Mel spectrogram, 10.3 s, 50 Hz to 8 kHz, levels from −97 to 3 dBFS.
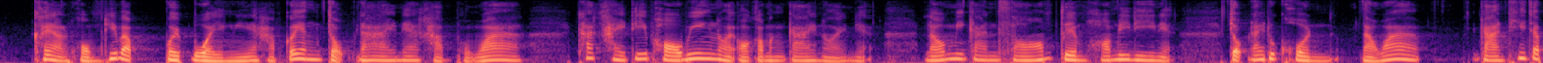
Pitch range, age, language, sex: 130-165 Hz, 20-39, Thai, male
